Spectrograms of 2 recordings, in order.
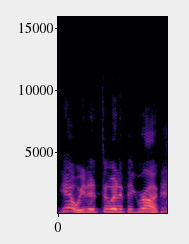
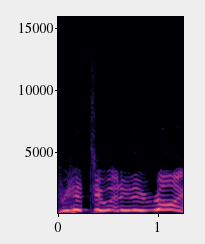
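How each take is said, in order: First: Said in the usual way. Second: High-pitched tearful girlfriend imitation; mock crying. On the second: Girlfriend protesting innocence after being caught, mock crying. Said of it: "My girlfriend starts crying".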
